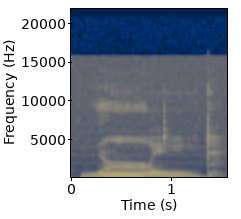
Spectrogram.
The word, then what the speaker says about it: world: everybody says correctly 31 is always difficult world so but by your time your tongue goes from the R to the L it takes time and keep your voice on world world 32 entrepreneur entrepreneur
